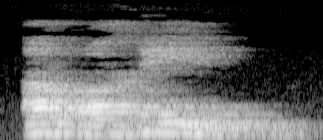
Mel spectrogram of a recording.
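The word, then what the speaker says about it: الرحيم: Misalnya dalam lafaz Bismillahirrahmanirrahim, kita membacanya menggunakan kha. Ar-Rahim, tertukar, yang harusnya ha menjadi kha.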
